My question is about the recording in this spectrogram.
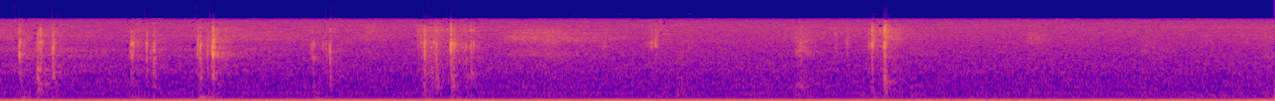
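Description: Computer keyboard keys being typed, a password entered at a sudo prompt: a run of irregular keystroke clicks, the loudest about four and a half seconds in, over a steady low hum.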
